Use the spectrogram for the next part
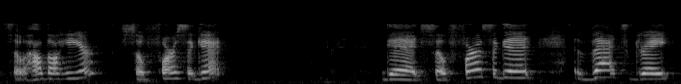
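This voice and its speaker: High-voiced woman teaching English slowly. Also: animated, vocal fry, sharp tone. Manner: slow, repeats words for learners to echo. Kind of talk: online English vocabulary lesson. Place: Canada. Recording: dull lo-fi recording.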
